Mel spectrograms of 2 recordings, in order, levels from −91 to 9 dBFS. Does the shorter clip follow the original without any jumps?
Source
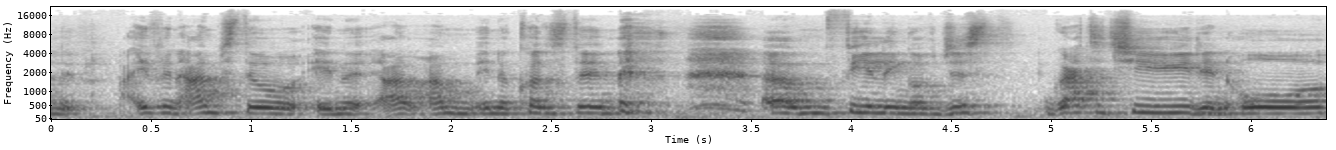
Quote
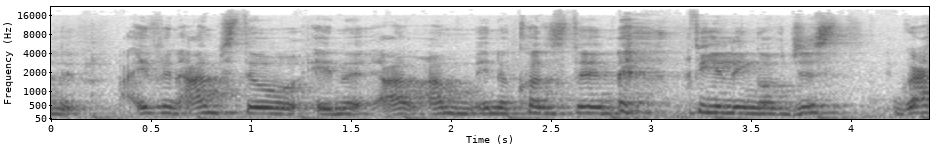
no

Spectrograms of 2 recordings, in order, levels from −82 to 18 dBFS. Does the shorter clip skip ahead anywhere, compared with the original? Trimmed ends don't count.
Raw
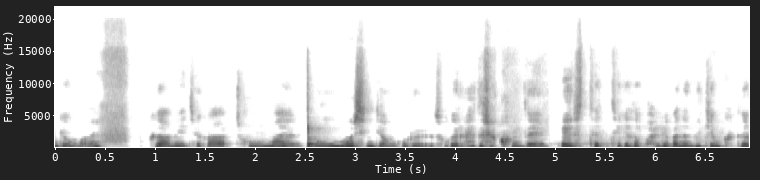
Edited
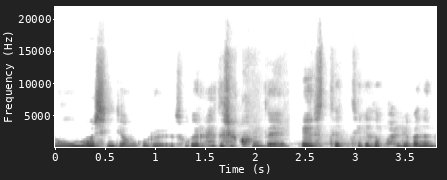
no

